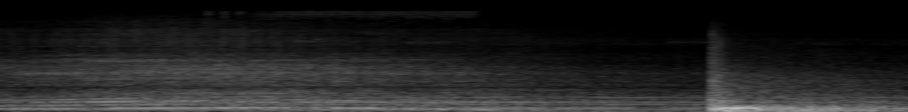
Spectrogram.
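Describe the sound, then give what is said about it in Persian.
A black SUV's engine rumbles steadily, then a sudden loud burst at about three and a half seconds as it revs and accelerates, coming out of a warehouse and heading to the main road, the low growl continuing afterward. No one speaks. “از بغل نگاه کردم دیدم یه ماشین شاسی بلند مشکی از انبار اومد بیرون و رفت به سمت جاده اصلی.”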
